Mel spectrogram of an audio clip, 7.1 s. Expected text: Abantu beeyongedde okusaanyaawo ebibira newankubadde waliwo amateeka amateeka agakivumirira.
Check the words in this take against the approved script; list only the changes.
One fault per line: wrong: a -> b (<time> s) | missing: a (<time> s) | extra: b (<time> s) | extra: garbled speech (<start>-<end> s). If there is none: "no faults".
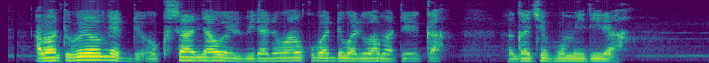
missing: amateeka (4.4 s)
